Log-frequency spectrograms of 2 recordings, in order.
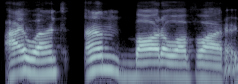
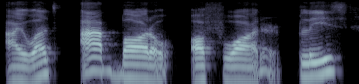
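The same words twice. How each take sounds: First: An said clearly before bottle, an bottle; an before bottle pronounced on purpose as the mistake; wrong article. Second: A said as a plain schwa before bottle; a before bottle, the right article, said short; correct article. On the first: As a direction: demo of the error, saying an bottle of water. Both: Shown as a demonstration. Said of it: "Não, é o".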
